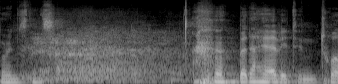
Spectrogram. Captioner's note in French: rires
